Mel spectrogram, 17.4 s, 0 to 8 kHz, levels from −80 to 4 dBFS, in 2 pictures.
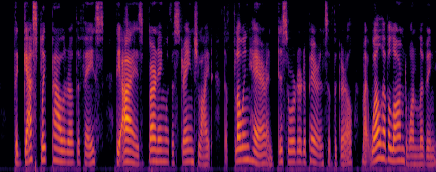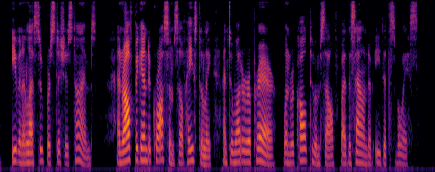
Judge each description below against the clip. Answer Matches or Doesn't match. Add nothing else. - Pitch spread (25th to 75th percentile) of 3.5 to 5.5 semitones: Matches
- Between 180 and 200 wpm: Matches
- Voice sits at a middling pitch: Matches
